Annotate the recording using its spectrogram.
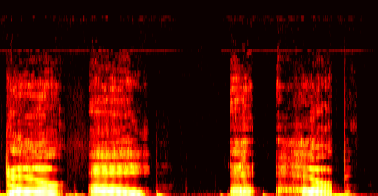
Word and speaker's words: Dar al-Harb: So I think if I get this, the pronunciation right, the Arabic is Dar al-Islam and Dar al-Harb, spelled H-A-R-B.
